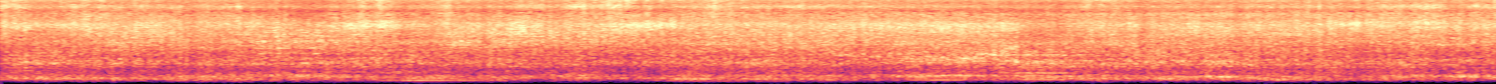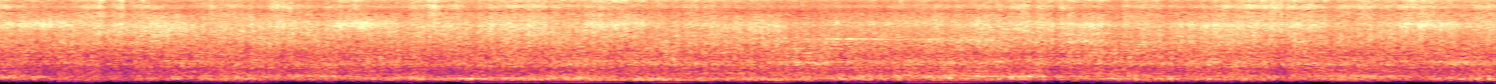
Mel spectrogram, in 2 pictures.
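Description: Thunderstorm rain and wind, a loud, steady, even hiss with no thunderclap.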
